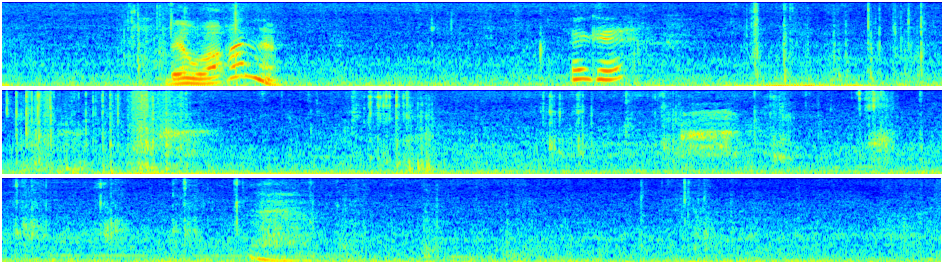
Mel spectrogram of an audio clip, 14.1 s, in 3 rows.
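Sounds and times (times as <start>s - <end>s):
person chewing crunchy chips: 4.2s - 11.7s.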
